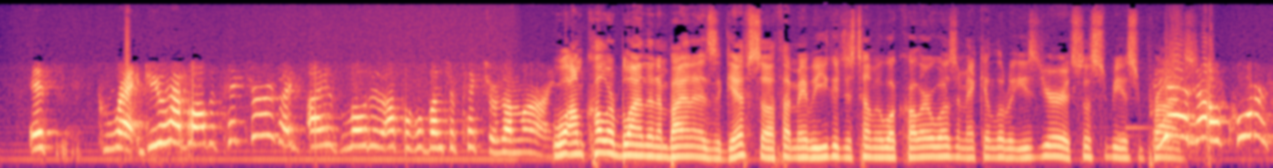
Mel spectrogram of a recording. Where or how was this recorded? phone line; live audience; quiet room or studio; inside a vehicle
phone line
